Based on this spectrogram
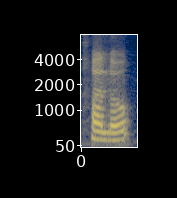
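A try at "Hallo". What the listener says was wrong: No, it's like you have hard L in English, but in German it's like soft.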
